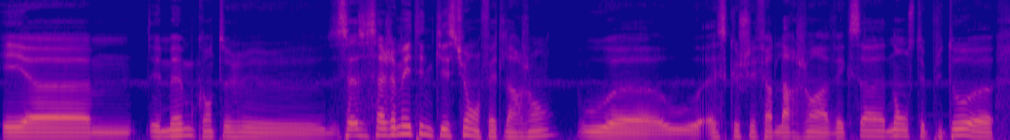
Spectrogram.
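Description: Here a man's tone is dark and mellow at a medium pitch. His moderate pace comes through in a very clean recording with a silent background. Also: ordinary pitch variation. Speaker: rapper. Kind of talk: casual radio interview. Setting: backstage at concert venue.

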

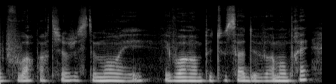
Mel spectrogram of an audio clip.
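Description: This woman's voice sits at a fairly low pitch. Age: 20s. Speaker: engineering student. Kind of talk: interview testimony.

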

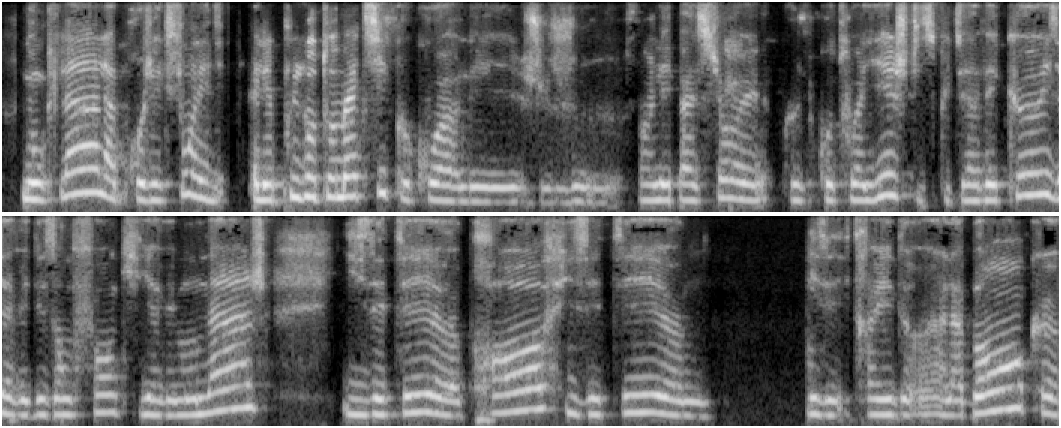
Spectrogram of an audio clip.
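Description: A woman speaks with a fairly high pitch. Her pace is fairly slow, and her pitch varies in an ordinary way. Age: 20s. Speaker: nurse. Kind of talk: interview. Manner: hesitant.

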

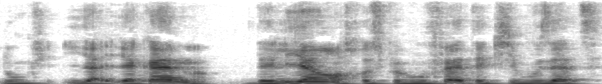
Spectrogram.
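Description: Somewhat breathy, this voice goes at a fairly quick pace. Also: man. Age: 40s. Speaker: entrepreneur. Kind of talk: interview. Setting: remote recording from home. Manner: halting, many repetitions and fillers.

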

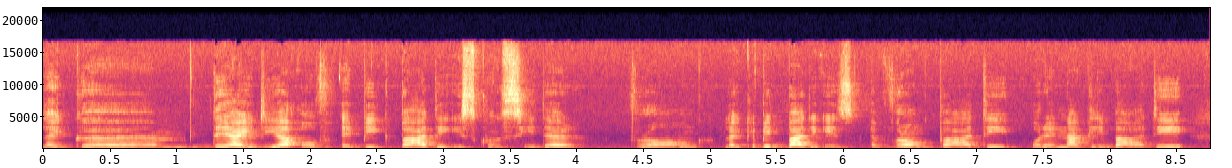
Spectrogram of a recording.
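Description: A woman speaks at a very slow pace with a fairly low pitch and monotone, flat intonation. Audible room echo surrounds her voice. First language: Italian (speaking French). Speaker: fashion designer. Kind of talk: interview testimony. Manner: halting.

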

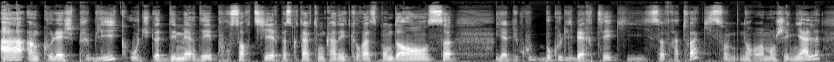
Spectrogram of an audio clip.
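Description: Talking at a fairly quick pace, a man has an ordinary speaking voice at medium pitch with ordinary pitch variation and big swings in loudness. The recording is very clean, with a silent background. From France, Toulouse. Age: 30s. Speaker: drag performer. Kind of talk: casual interview.

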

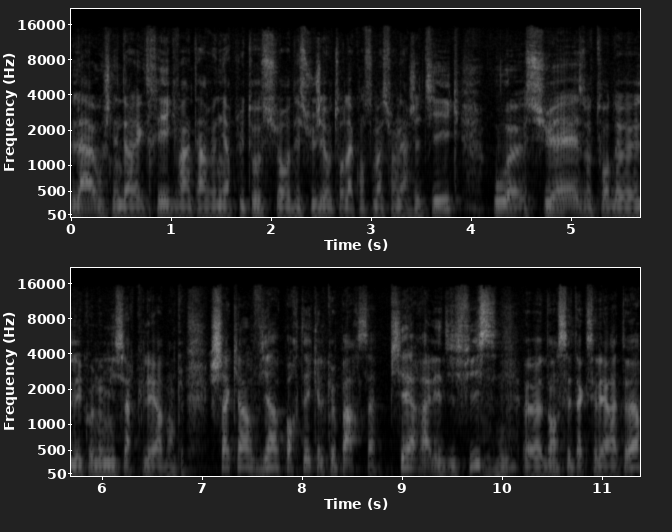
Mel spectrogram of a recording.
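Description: A plain, everyday voice moves at a fairly quick pace. Its pitch variation is ordinary. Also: man, medium pitch for a man. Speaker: tech company partnerships director. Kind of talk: debate panel discussion.

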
